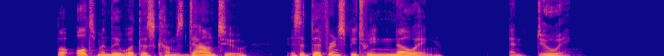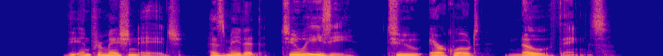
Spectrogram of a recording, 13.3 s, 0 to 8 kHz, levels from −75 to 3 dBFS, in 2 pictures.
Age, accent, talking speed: 30-49, American, 120 wpm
